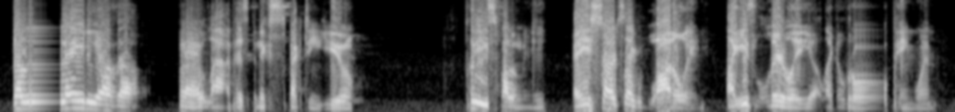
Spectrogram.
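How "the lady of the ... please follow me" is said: very proper, formal, well-mannered voice. Speaker recounts a man greeting them at a lab: imitating a proper voice. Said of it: "he has a very like proper voice".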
